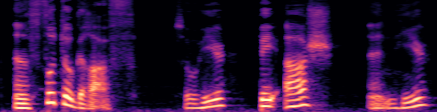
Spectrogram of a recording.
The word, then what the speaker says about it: photographe: Un photographe. So here ph and here ph. Pronounce it like f, f, f, f.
